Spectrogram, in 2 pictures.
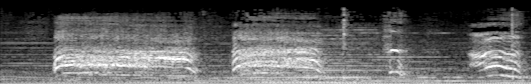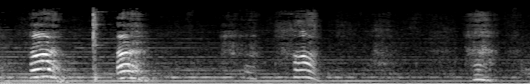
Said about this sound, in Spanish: Claire y un hombre curan una pierna al enfermo que grita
